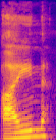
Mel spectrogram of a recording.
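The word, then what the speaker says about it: עין: i in modern Hebrew which is pronounced like Ein Ein it's not it's there's not it's no guttural it's not guttural at all um so in in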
